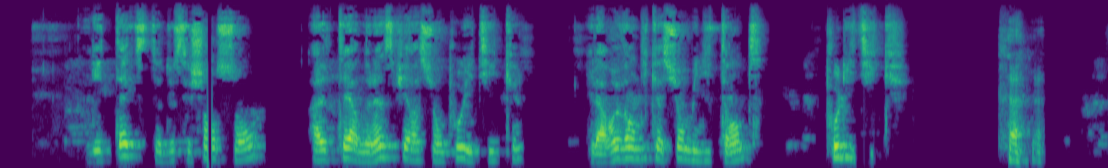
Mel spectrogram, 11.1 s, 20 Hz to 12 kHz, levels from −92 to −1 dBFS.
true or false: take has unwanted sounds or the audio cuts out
true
